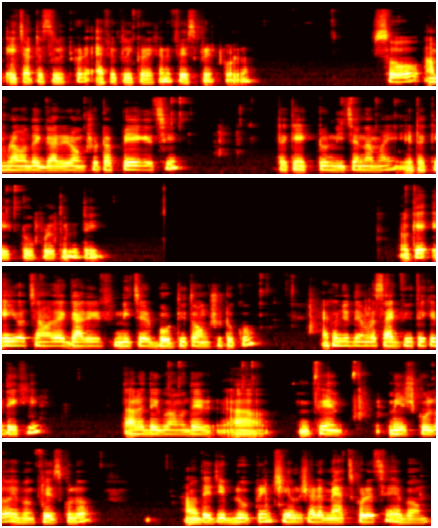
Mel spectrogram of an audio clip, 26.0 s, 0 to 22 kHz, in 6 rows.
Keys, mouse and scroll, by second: 1.0 Tab, 1.2-4.3 middle drag, 4.7 middle click, 5.4-6.0 scroll up 1, 6.0 click, 8.1 middle click, 8.6 click, 10.4 middle click, 10.7 g, 11.3 middle click, 11.6 click, 11.8 middle click, 12.0 g, 12.7 middle click, 13.6-14.0 scroll down 2, 14.0-16.0 middle drag, 16.0 KP_1, 17.7 alt+z, 19.0 click, 19.7 click, 20.9 Tab, 21.3 shift+middle click, 22.1 a.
